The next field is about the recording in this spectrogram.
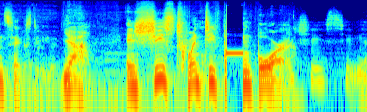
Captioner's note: beep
